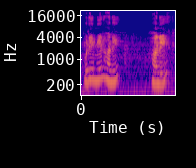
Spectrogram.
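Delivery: high, sing-song "honey"; lightly voiced local woman; sweet honey voice. Woman comforting her in the bathroom, sing-song sweet. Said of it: "they say honey a lot".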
